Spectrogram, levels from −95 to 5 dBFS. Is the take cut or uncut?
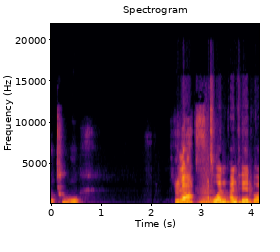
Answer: cut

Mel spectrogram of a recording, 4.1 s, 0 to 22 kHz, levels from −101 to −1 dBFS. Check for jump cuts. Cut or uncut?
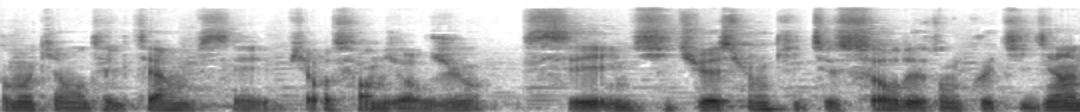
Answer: uncut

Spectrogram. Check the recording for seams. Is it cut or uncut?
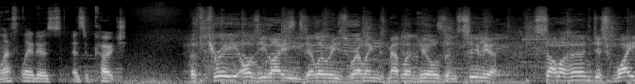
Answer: cut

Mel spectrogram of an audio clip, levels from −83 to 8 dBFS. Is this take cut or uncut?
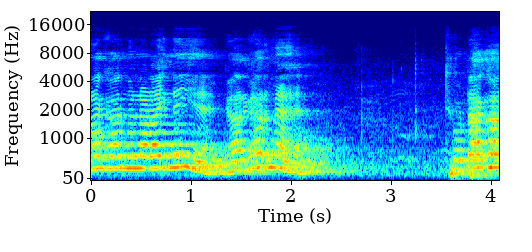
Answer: uncut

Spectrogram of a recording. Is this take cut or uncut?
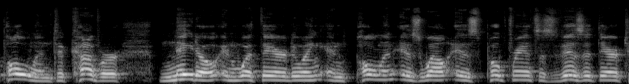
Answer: uncut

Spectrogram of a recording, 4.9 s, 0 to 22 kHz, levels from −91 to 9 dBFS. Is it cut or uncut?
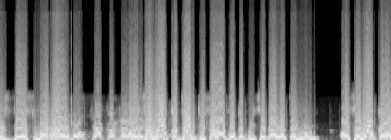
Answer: uncut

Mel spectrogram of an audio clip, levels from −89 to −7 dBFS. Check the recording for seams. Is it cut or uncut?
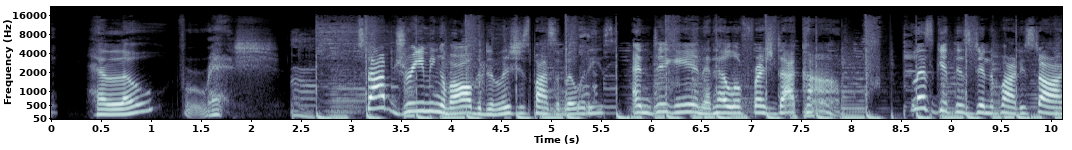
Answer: uncut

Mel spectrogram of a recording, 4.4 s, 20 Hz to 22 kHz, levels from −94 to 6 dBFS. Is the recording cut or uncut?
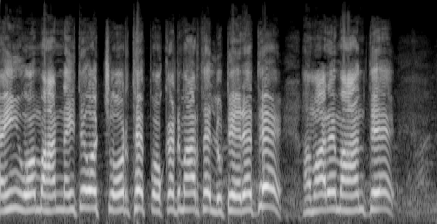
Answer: uncut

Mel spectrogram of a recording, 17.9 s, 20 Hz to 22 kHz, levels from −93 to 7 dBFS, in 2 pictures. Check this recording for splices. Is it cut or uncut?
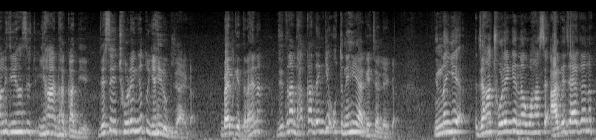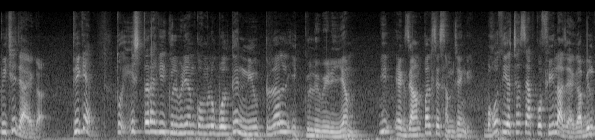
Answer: cut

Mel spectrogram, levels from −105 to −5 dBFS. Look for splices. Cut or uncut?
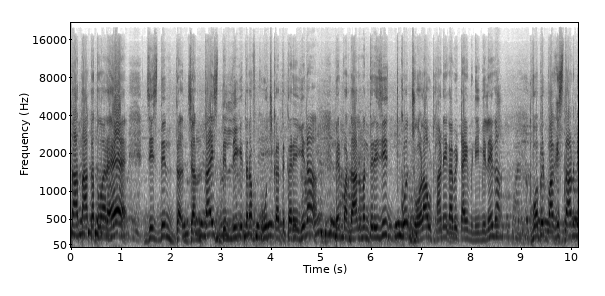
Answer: uncut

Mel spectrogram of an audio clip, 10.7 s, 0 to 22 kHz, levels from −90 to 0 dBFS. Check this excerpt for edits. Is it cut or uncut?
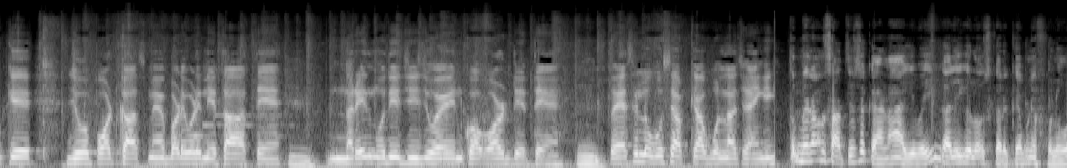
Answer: cut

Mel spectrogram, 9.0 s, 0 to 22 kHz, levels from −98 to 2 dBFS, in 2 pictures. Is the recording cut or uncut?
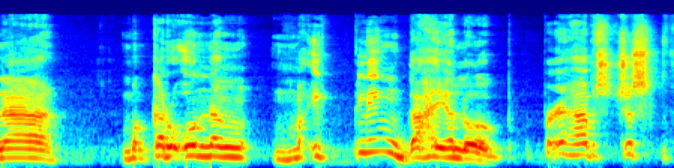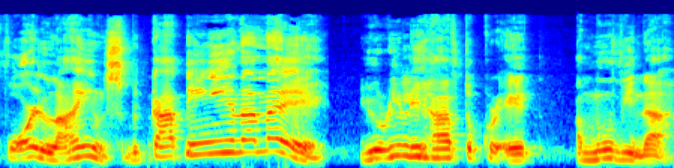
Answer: cut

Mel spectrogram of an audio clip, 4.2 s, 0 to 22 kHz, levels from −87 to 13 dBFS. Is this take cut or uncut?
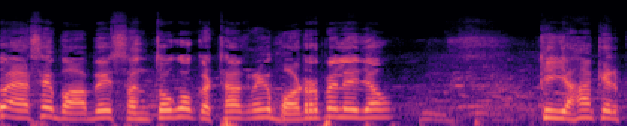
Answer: uncut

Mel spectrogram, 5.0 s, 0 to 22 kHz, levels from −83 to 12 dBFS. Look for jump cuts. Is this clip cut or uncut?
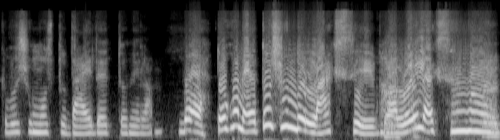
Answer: uncut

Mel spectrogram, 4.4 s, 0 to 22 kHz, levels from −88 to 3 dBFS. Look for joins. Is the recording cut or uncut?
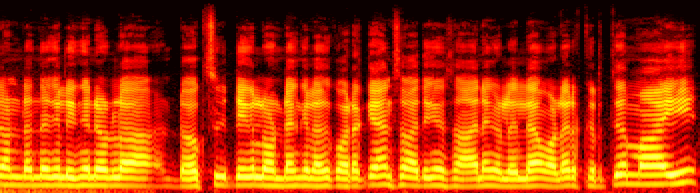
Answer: uncut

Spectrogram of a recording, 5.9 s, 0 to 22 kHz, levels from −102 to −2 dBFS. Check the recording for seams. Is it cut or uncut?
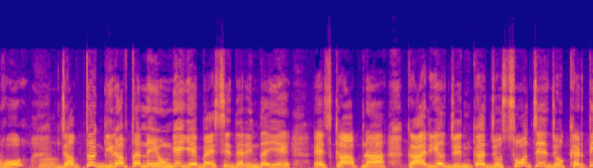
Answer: uncut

